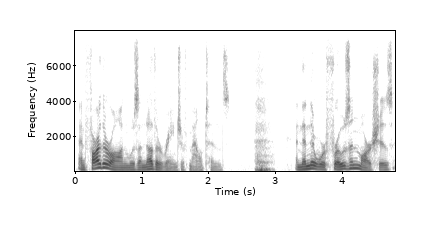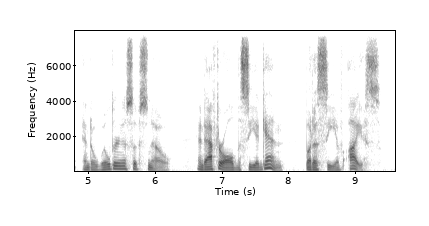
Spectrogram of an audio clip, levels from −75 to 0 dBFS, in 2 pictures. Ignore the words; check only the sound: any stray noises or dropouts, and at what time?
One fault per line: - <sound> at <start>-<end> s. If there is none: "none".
- breath at 2.7-3.0 s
